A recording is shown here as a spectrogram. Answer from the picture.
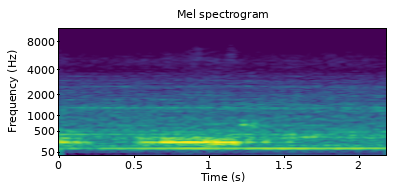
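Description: Room tone: a steady low hum, with a brief faint voice-like sound partway through.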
